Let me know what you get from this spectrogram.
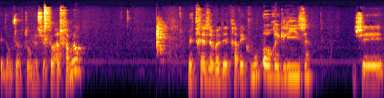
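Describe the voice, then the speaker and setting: With a Franche-Comté accent, a man speaks at a moderate pace and ordinary pitch variation amid noticeable background noise. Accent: Doubs regional French. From eastern France, Doubs (Montbéliard area). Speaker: pastor. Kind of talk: conference talk. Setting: church weekend gathering with audience. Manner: halting, with fillers and restarts.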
